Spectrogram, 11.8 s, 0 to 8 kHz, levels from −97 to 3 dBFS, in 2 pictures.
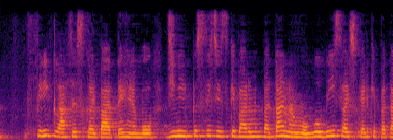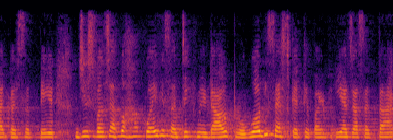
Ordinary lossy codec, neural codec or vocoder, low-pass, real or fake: none; codec, 16 kHz, 1.1 kbps, Voila-Tokenizer; 7.2 kHz; fake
